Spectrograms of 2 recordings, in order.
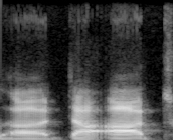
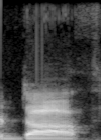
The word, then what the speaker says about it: Da'at: the secret Sephiro called Da'at or Dath, depending on how you pronounce it, D-A-A-T or D-A-A-T-H.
